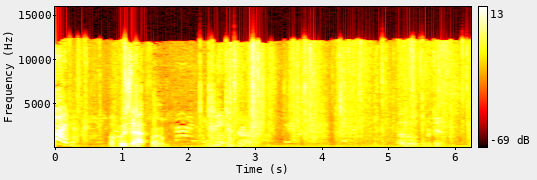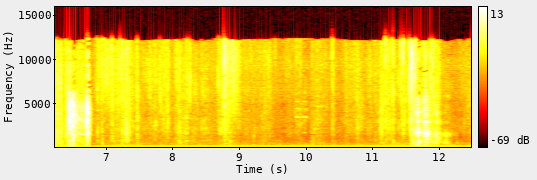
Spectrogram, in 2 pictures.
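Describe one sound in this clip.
Wrapping paper rustles and tears.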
